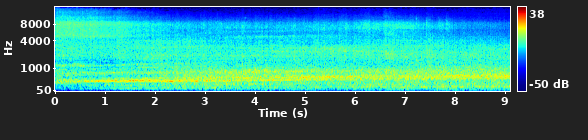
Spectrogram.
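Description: Meitetsu 100 series electric train moving along an underground platform: a steady rumble of wheels on rail with a motor whine that rises slowly in pitch as the train gathers speed.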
